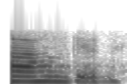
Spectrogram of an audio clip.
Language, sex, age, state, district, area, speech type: Manipuri, female, 30-45, Manipur, Imphal West, urban, conversation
